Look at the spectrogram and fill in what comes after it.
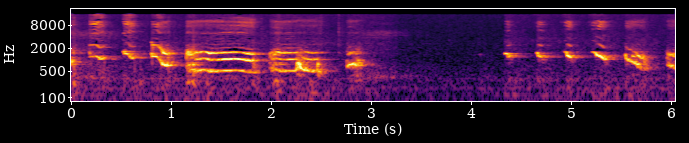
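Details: Sheltie puppy whining to be let outside: a run of falling, wavering high cries, then a brief quiet gap, then several short descending whimpers.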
